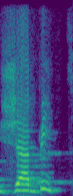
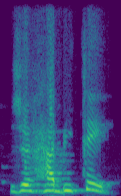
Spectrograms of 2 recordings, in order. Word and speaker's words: j'habite: you live, you say j'habite. J'habite. Now, many English speakers will say je habite. That's not the right way to say it. You say j'habite.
